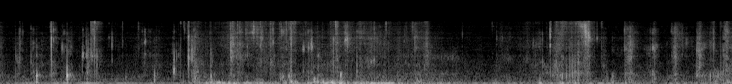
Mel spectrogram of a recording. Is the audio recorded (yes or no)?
no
